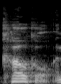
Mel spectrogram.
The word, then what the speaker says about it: Koukl: Greg Koukl, and that's K O U K L, I believe is how you pronounce his last name, Gregory Koukl.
